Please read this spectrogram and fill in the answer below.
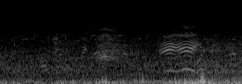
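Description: Bird calls: a short rising call about a second in, then a louder warbling call near the end, over a low rumble.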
